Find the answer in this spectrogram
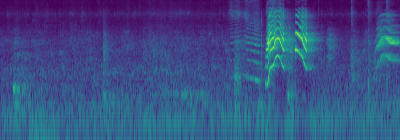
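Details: Pet ring-necked parrot talking indoors, trained to say words such as "Mummy Papa" and "Mitthu"; after a near-silent stretch come a few high, strained, wavering harmonic syllables, one loud pair then a shorter burst at the end.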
